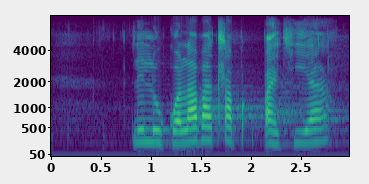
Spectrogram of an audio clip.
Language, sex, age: Southern Sotho, female, 21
